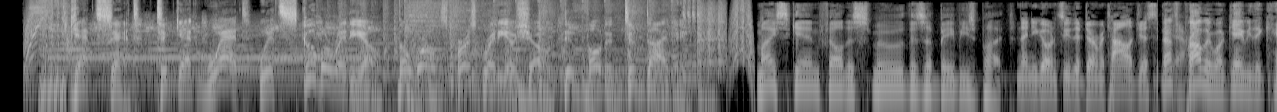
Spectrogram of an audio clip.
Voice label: Promo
